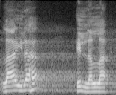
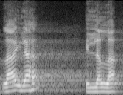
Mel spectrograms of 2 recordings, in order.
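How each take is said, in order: The two takes are said the same way.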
